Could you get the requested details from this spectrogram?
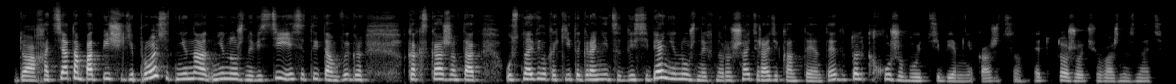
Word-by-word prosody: Да, 195 +1 +3
хотя 210 +7 +2
там 280 -2 +4
подписчики 235 -1 +3
просят 285 - +3
не 250 +1 +2
над 255 -4 +4
не 245 +4 +1
нужно 245 -5 +1
вести, 205 +8 -1
если 240 0 -1
ты 245 +2 -6
там 210 -3 +2
выигра 220 +1 -1 0.4
как, 235 -1 +1
скажем 235 -2 +2
так, 205 -2 +2 0.2
установил 245 +3 +2
какие-то 225 0 -3
границы 220 -1 0
для 215 +3 -2
себя, 215 +9 +4
не 265 -5 +2
нужно 220 -6 0
их 185 +1 -7
нарушать 190 +5 -2
ради 200 +1 +1
контента. 170 -1 -5
Это 220 -1 -2
только 245 +1 -2
хуже 225 -5 -3
будет 170 -1 -5
тебе, 165 -3 -6
мне 145 0 -12
кажется, 150 0 -11
это 170 0 -9
тоже 170 -4 -2
очень 155 0 -9
важно 150 +1 -8
знать. 150 +1 -13
215 Hz, 205 wpm, -22 LUFS, 180-240 Hz, 0.4 s, там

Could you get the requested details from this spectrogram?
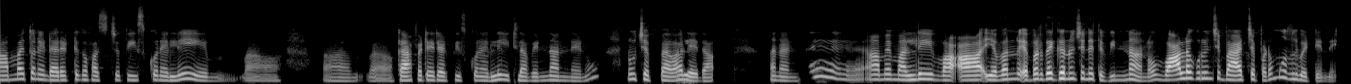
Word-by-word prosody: అమ్మాయితో 250 +4 -2
నేను 220 - -6
డైరెక్ట్‌గా 205 +2 -4
ఫస్ట్ 195 +2 -8
తీసుకొనెళ్ళి, 200 +3 -4 0.6
ఆహ్, 90 0 -14 0.5
ఆహ్, 165 -1 -12 0.5
కెఫెటేరియాకి 195 -1 -1
తీసుకొనెళ్ళి, 190 +2 -5
ఇట్లా 185 -2 -5
విన్నాను 185 0 -6
నేను. 175 - -13 0.3
నువ్వు 245 0 -5
చెప్పావా, 190 -1 -1
లేదా 165 -1 -4 0.6
అనంటే 180 - -9 0.6
ఆమె 240 +1 0
మళ్ళీ 215 +4 +3 0.2
వ - - +6 0.2
ఆహ్, 210 +1 +8
ఎవరిని 235 +4 0
ఎవరి 245 +2 +1
దగ్గర 270 +1 +7
నుంచి 270 +1 -2
నేను 235 -4 -2
విన్నానో 205 -3 -2 0.2
వాళ్ళ 245 +6 +9
గురించి 280 0 -3
బ్యాడ్ 210 0 +6
చెప్పడం 245 +2 -4
మొదలుబెట్టింది. 195 - -6
205 Hz, 140 wpm, -21 LUFS, 185-240 Hz, 0.6 s, వాళ్ళ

